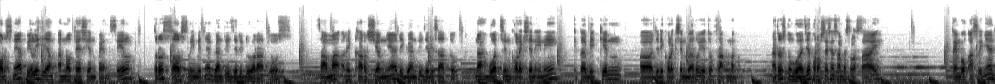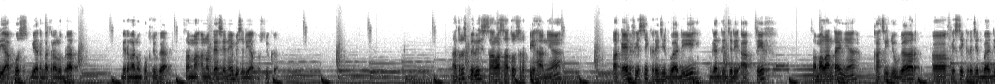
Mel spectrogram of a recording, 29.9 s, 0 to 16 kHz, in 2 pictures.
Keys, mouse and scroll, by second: 2.3 KP_0, 14.5 right click, 15.1 scroll down 1, 15.2 middle click, 15.5 x, 16.1 middle click, 17.6 n, 19.1 click, 20.3 click, 20.6 click, 21.1 click, 21.5 n, 21.8 middle click, 22.7 right click, 22.9 middle click, 24.4 click, 25.6-26.4 scroll down 1, 26.4 click, 26.4-26.9 scroll down 2, 28.3 right click, 29.0 click.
